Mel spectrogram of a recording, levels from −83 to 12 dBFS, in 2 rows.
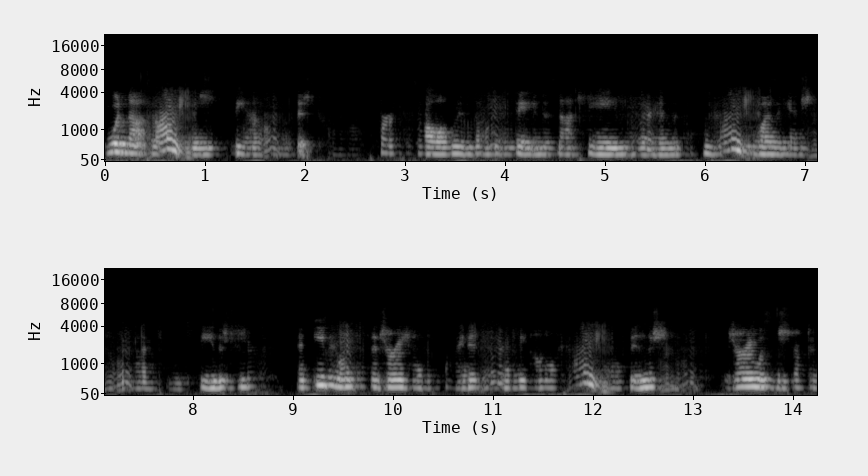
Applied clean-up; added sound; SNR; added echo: neural mask model DeepFilterNet 3.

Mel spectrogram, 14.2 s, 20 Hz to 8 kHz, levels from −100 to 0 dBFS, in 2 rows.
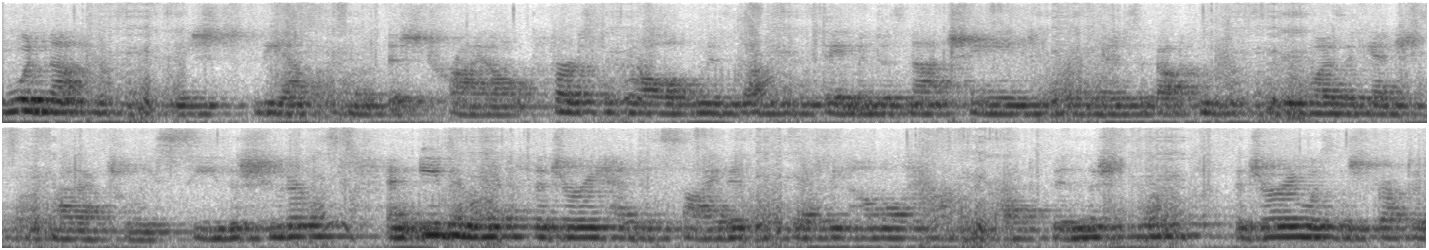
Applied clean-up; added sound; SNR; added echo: neural separator model SepFormer DNS4.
